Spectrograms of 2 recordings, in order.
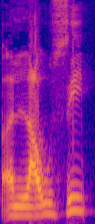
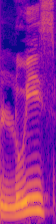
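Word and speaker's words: Louise: तो लाउजी पेनी, या आप कह सकते हो लुइस पेनी, किसी भी तरह से आप प्रोनाउंस कर सकते हो इसको।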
